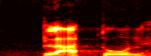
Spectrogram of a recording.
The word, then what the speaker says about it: प्लेटो: प्लेटो उच्चारण अंग्रेजी के अनुसार है। इस शब्द का यूनानी उच्चारण प्लाटोन है, जो अरबी में अफलातून के रूप में प्रचलित है।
